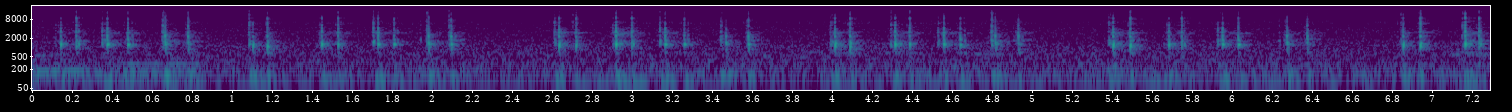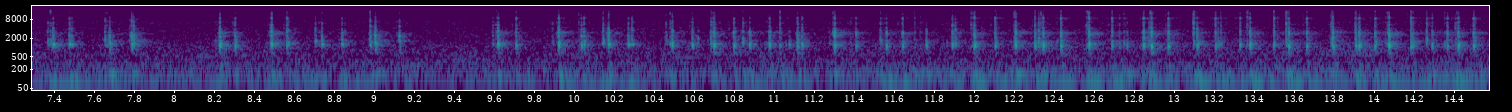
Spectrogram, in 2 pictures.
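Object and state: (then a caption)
Mechanical keyboard being typed on. A compact 60% backlit mechanical keyboard with lit plastic keycaps is typed on quickly with the fingertips of both hands. The result is a steady stream of short, crisp clicks centered around 1 kHz with bright upper edges, grouped into rapid bursts with brief pauses between them over a low, quiet background hum.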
